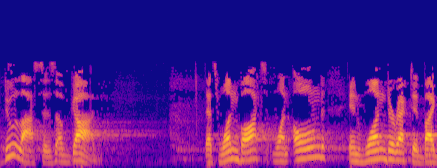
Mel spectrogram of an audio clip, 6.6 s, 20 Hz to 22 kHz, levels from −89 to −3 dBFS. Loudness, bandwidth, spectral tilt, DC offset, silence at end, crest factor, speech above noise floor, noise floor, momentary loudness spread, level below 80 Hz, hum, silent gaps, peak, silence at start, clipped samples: -22 LUFS; 6 kHz; -3 dB/octave; under 0.1%; 0 s; 20 dB; 34 dB; -56 dBFS; 13 LU; -62 dBFS; none; none; -4 dBFS; 0.05 s; under 0.1%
